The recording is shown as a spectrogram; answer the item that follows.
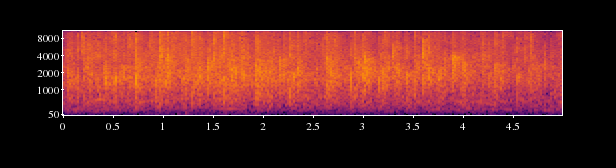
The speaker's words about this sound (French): Qui ici est un souteneur, un abonné de CanadaLand? Bravo à vous! Et ils sont dans la salle, on va les applaudir.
